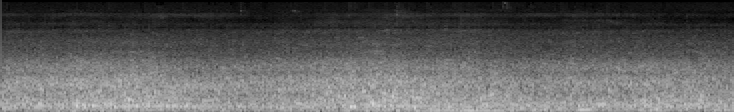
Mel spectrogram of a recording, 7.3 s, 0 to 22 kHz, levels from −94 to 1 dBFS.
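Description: No technical faults can be heard anywhere in the audio.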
